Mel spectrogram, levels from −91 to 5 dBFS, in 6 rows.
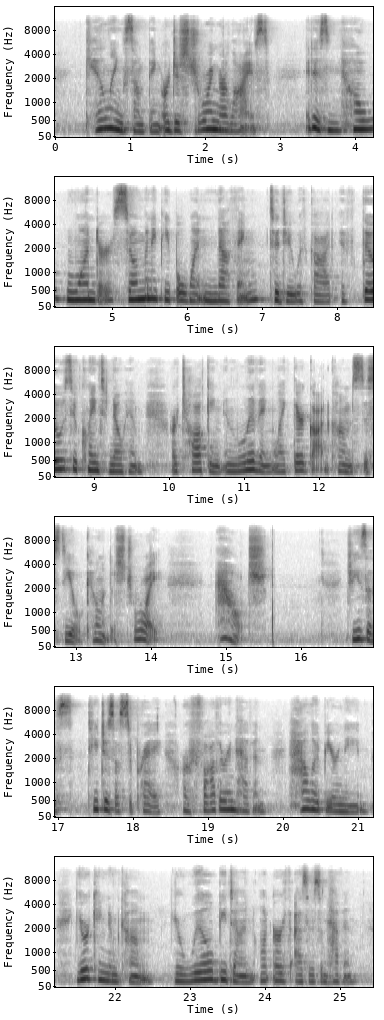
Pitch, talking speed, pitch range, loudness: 215 Hz, 160 wpm, 190-235 Hz, -21 LUFS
